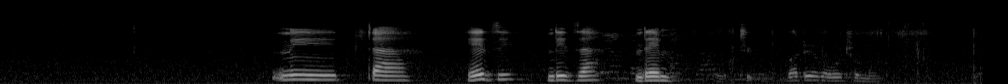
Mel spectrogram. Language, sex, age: Venda, female, 24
